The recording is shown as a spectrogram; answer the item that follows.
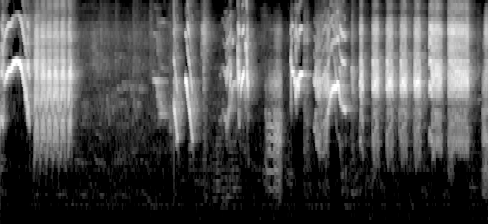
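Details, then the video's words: Javan myna in full, active song, used as isian (fill-in) material and as a master recording to teach other birds and prompt them to sing. Harsh buzzy bursts, then whistled rising and falling sweeps and fast repeated chattering notes, with short gaps between phrases. "SUARA ISIAN..!! JALAK KEBO PALING KRENN"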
